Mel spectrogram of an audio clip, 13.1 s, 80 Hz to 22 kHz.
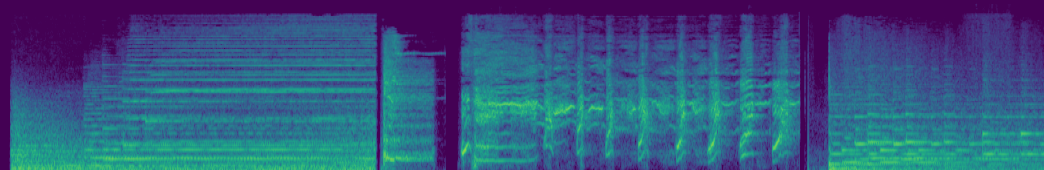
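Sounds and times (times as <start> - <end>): laughter bursts: 5.8 - 10.0.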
